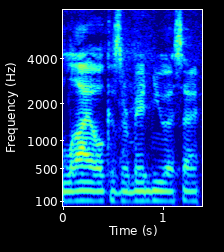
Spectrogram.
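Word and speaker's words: Lisle: So if you look at it, and it's Lyle, but it's spelled L-I-S-E. Yeah, it's L-I-S-L-E. Yeah.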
